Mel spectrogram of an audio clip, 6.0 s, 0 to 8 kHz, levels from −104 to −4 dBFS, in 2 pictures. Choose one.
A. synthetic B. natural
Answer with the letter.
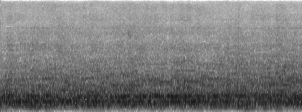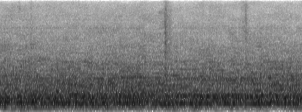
A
